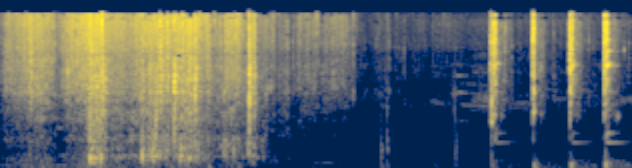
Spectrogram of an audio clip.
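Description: A stone pestle pounding in a stone mortar, sharp clacking strikes about three a second with a brief ring after each, starting near the end. Before it, a loud, uneven noisy rush for the first two seconds or so.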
